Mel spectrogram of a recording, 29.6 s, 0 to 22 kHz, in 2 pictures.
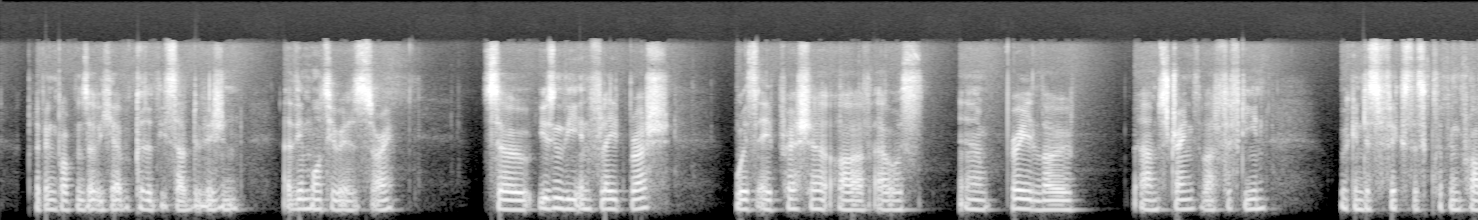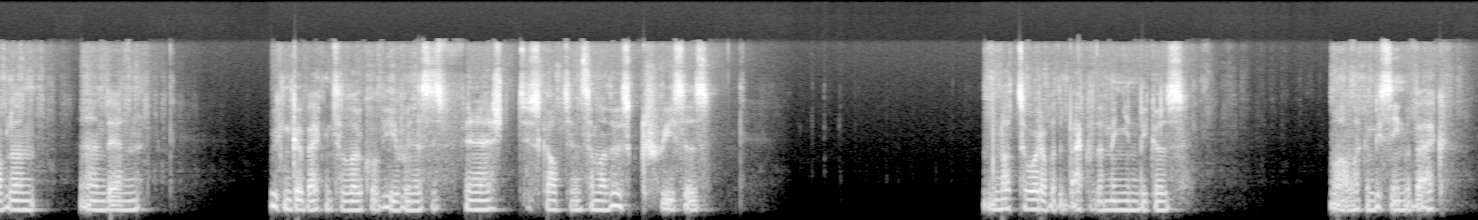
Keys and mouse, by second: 4.7 t, 6.8 t, 7.5 f, 8.8 shift+f, 12.6-13.1 drag, 13.1-16.1 middle drag, 20.5-26.5 middle drag, 26.9-29.5 middle drag.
